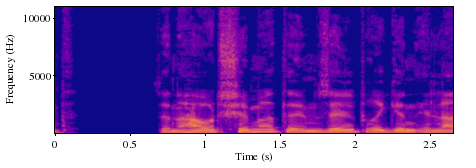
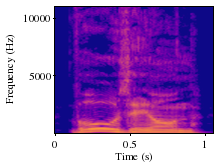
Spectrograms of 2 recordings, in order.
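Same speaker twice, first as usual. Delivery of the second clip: brusque, higher-pitched demand; 4 semitones higher, 4 dB louder than usual. A narrator's reading. Raoden demanding the location from the Seon, brusque. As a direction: fire the question off brusquely. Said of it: "fragte Raoden brüsk".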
